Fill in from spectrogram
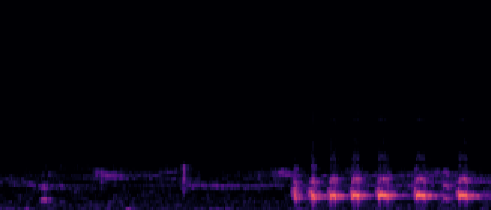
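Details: Papinho-amarelo starts a song after near silence, pouring out a rapid series of ringing whistled notes at one pitch, each note short and slightly rounded, with soft low bumps early on.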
